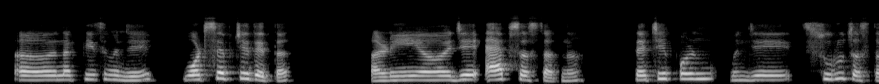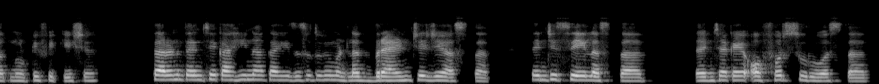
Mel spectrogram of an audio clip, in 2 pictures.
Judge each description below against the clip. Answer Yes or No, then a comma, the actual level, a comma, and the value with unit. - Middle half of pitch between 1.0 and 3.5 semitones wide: Yes, average, 2.8 semitones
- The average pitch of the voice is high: Yes, high, 200 Hz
